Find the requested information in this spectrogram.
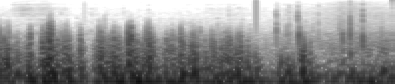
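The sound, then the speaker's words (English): Strong wind blowing across a golf course during a tournament, buffeting the microphone in loud, rumbling gusts that rise and dip throughout, with no talking. “This wind is getting stronger.”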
